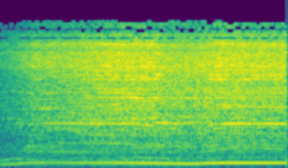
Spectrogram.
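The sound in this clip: A car engine revs as the driver presses the gas pedal during a roadside exhaust emissions check. The engine makes a loud, steady drone that rises slightly in pitch and grows a little louder toward the end.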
